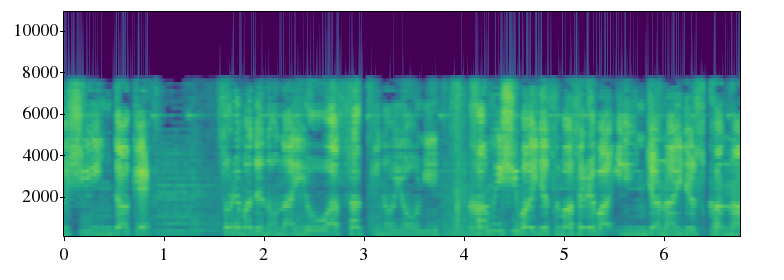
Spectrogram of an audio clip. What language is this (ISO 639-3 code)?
jpn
